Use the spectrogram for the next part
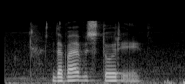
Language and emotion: Russian, neutral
